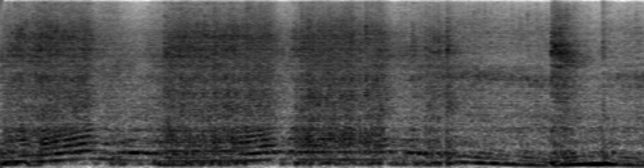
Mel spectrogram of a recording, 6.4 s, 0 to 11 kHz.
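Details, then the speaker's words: Toyota 4Runner left sitting 10 years, right after the fuel filter was hooked up: an uneven, stumbling note that surges and sags, and the exhaust cuts out. It is not running on all cylinders, a misfire. "The exhaust just cut off for no reason. It definitely doesn't seem like it's running on all cylinders."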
